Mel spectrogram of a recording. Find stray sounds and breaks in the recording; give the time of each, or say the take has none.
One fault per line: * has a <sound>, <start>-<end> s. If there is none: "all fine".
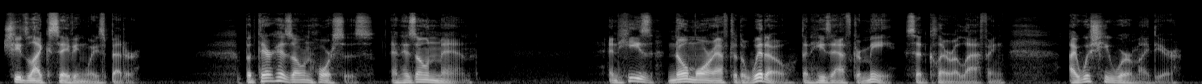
all fine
